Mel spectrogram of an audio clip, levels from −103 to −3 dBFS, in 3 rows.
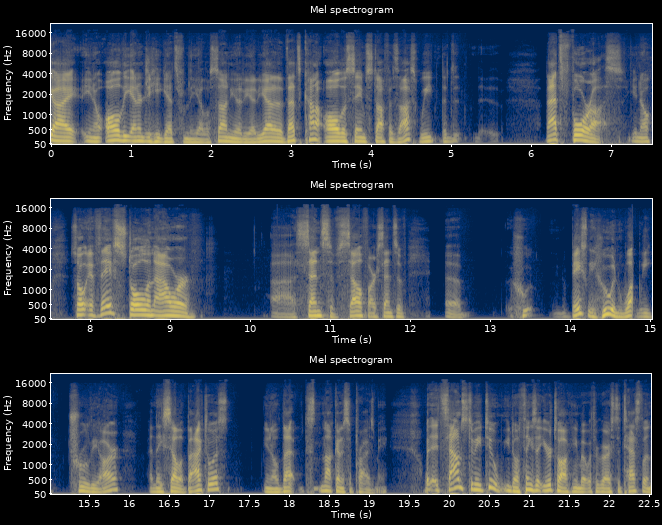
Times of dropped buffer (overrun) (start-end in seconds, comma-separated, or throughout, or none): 10.35, 14.78, 15.68, 19.73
